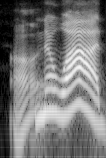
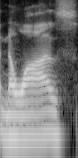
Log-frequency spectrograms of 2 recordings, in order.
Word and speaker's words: Nawaz: i asked him either i've been saying nawad this whole time oh yeah yeah nawaz i think is magic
